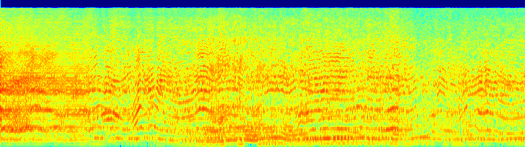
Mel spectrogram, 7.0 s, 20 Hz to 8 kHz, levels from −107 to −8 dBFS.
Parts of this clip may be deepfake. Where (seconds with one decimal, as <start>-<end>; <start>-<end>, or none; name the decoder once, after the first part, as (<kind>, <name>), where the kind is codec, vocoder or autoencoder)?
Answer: 0.0-1.2 (vocoder, WaveNeXt)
